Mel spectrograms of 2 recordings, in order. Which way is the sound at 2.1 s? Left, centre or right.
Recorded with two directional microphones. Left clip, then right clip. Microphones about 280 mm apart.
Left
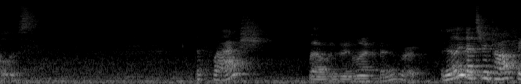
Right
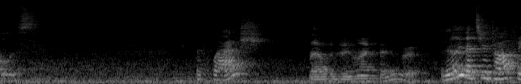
Centre.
